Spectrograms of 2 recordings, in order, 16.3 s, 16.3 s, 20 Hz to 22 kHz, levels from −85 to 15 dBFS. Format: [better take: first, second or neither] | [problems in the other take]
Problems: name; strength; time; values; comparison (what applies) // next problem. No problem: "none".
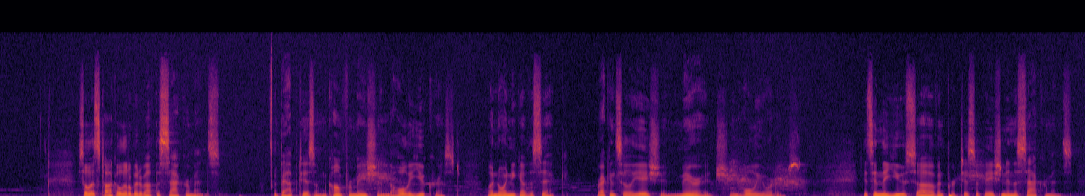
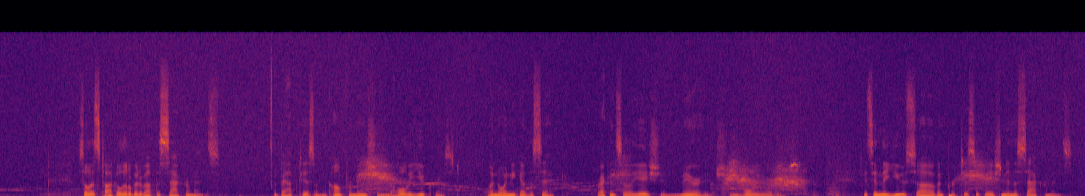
first | hiss; loud; throughout; 10 dB below the speech; faint in the first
